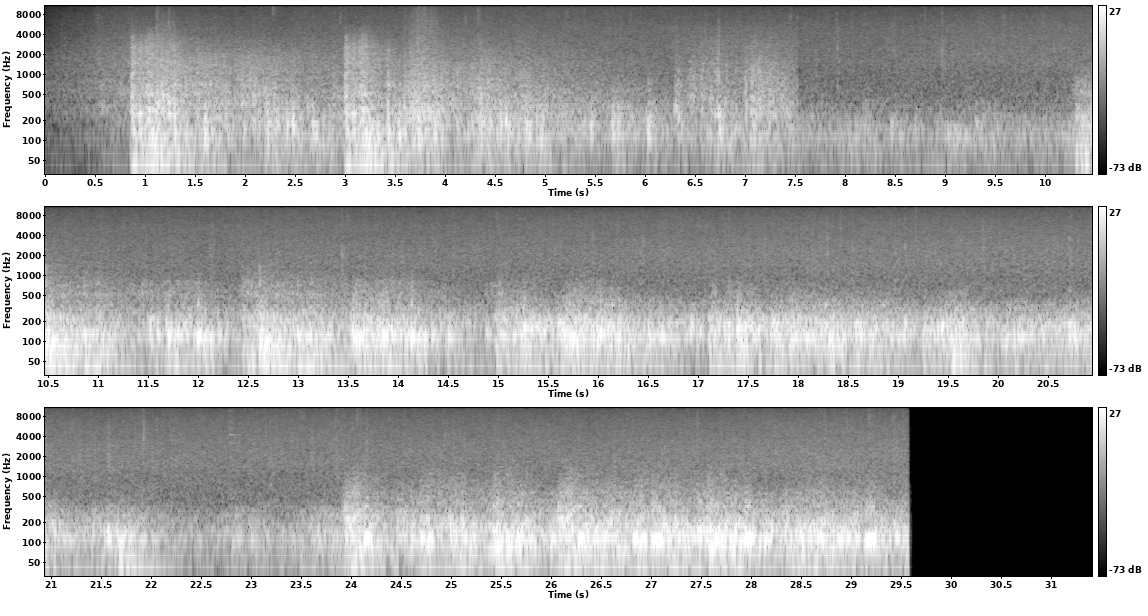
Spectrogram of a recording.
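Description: Thunderstorm: several sharp thunderclaps in the first few seconds, then long, heavy rolling thunder over steady rain.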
